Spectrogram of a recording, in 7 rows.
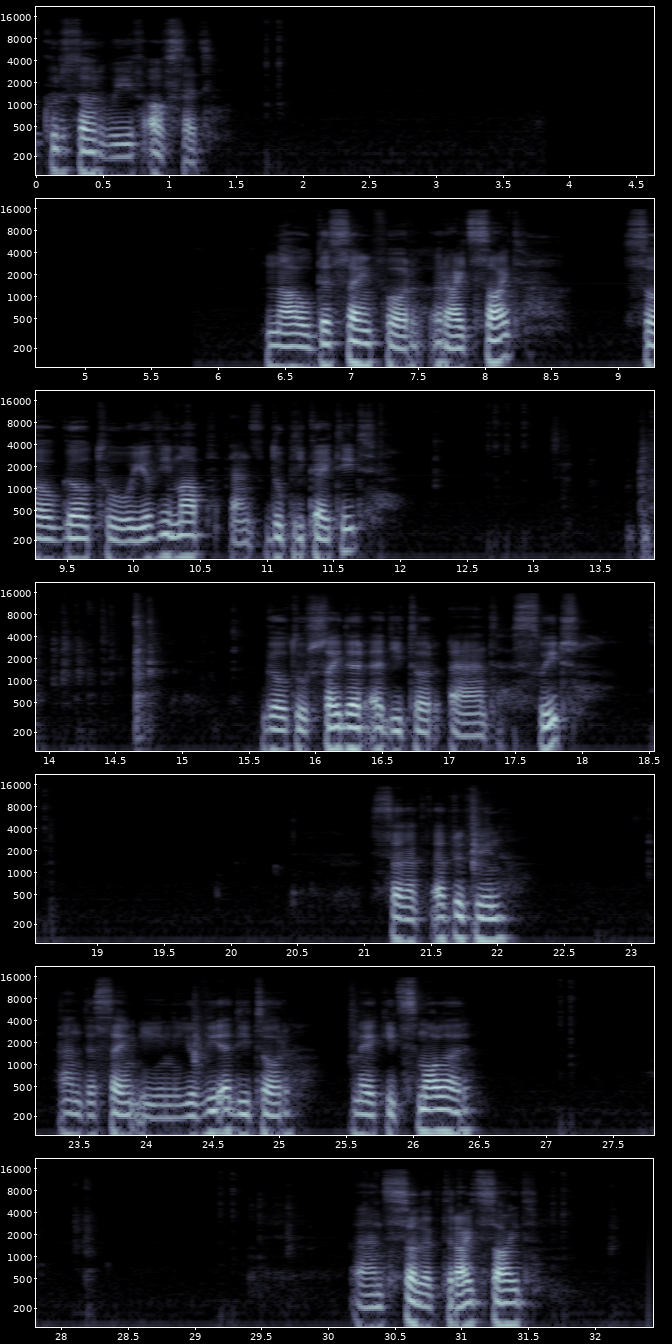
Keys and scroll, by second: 13.7-14.2 typing, 14.7 Return, 18.7 typing, 21.8 a, 24.4 a, 25.5 s, 28.1 g.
